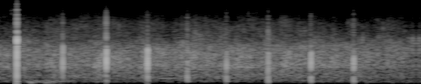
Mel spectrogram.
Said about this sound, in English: So with that, let's give our panel a wonderful round of applause.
